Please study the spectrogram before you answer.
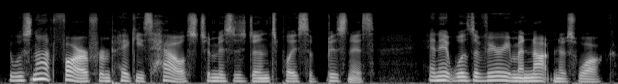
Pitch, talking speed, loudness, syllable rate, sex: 160 Hz, 195 wpm, -19 LUFS, 5.3 syllables/s, female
